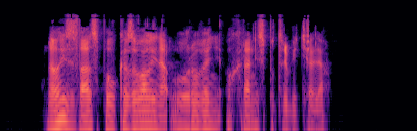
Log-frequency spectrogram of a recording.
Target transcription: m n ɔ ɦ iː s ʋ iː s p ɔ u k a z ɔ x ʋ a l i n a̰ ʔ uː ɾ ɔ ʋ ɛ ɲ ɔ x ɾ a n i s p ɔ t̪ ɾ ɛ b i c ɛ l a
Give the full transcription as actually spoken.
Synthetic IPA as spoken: m n ɔ ɦ iː z ʋ aː s p ɔ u k a z ɔ ʋ a l i n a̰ ʔ uː ɾ ɔ ʋ ɛ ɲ ɔ x ɾ a n i s p ɔ t̪ ɾ ɛ b i c ɛ ʎ a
